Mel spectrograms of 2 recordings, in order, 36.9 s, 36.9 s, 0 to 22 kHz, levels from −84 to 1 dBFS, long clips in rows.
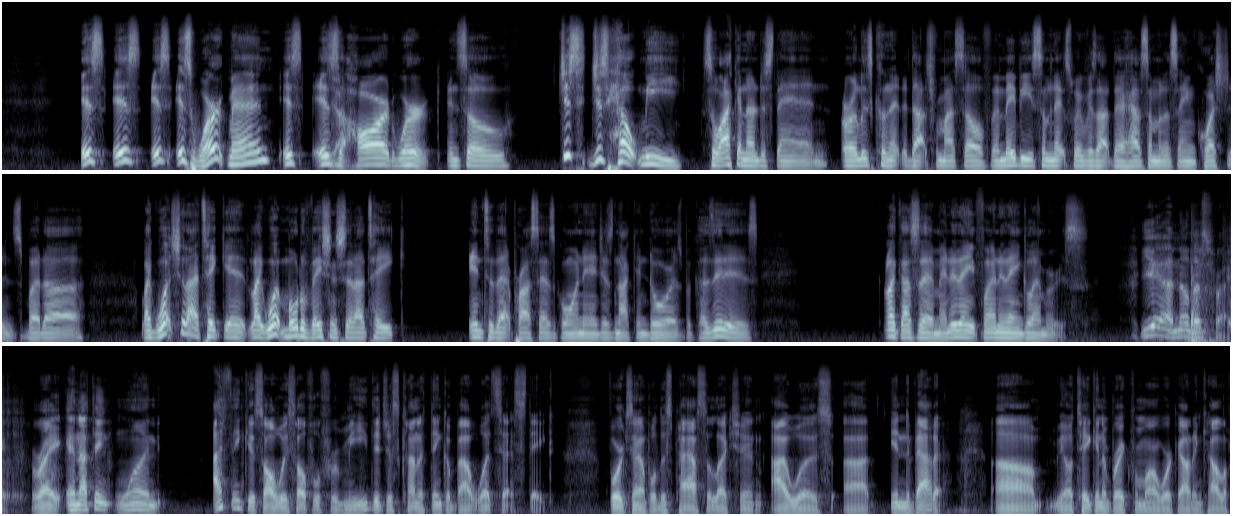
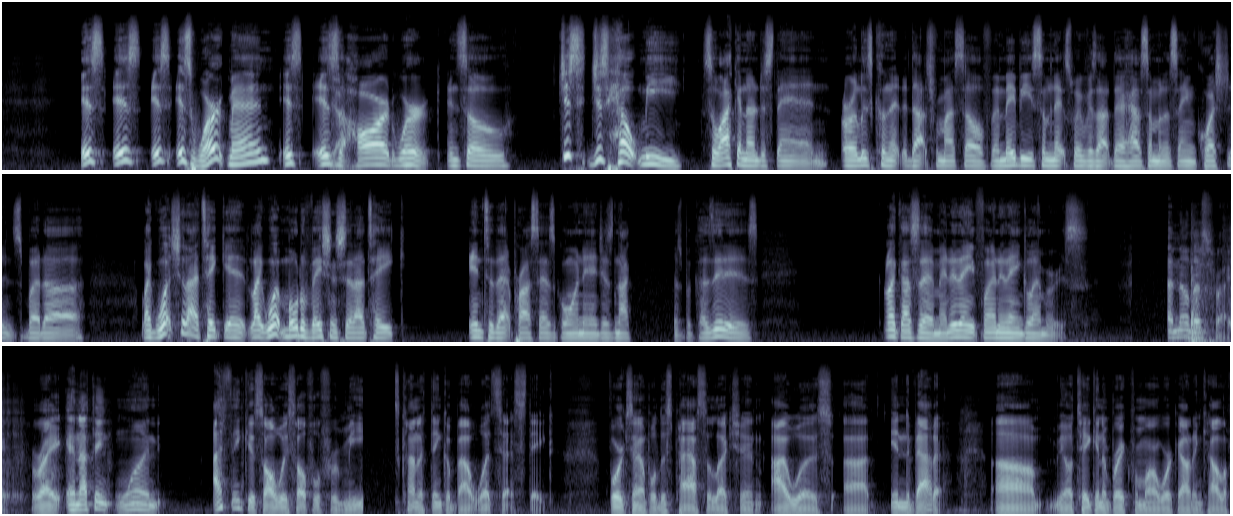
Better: first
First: none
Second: audio cutting out; at 19 s, at 24 s and at 28 s

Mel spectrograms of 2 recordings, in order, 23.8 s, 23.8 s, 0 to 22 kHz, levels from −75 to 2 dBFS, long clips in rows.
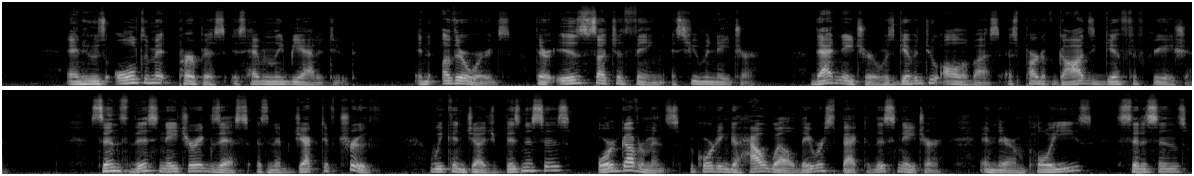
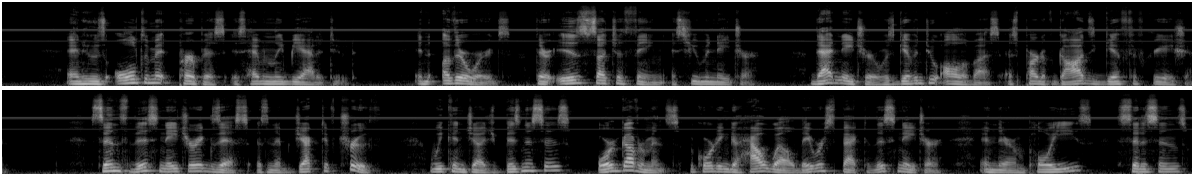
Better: first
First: none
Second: high-pitched whine; noticeable; throughout; 5.5 kHz, 20 dB below the speech

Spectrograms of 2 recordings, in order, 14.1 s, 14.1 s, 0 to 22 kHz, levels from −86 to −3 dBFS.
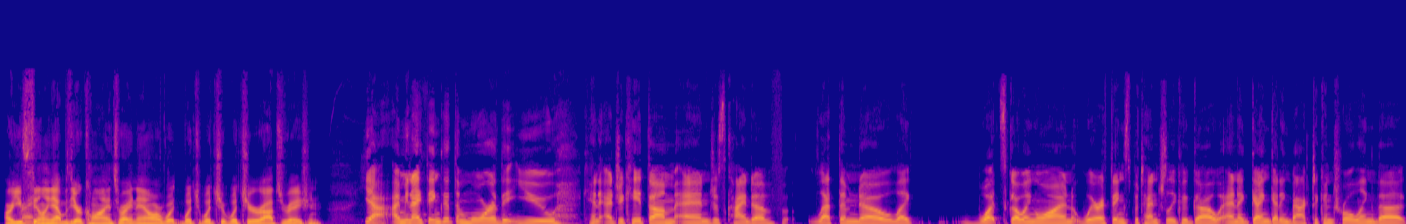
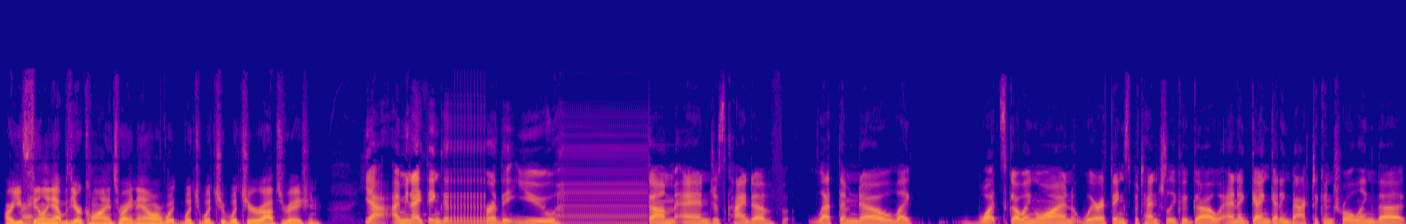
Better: first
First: none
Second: audio freezing; at 4.5 s and at 5.5 s for 1 s

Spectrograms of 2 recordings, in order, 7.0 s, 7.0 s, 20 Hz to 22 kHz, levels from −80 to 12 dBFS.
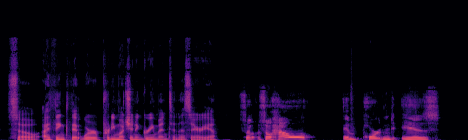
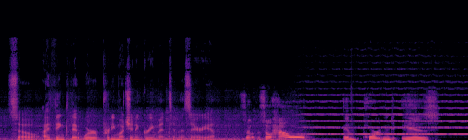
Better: first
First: none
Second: background music; loud; throughout; 9 dB below the speech

